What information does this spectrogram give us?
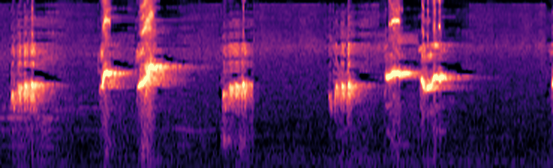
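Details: Black-crested bulbul song used for tutoring captive birds, with clear whistled notes in quick pairs and singles, a few upward-slurred, separated by short silences, and no other sounds.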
